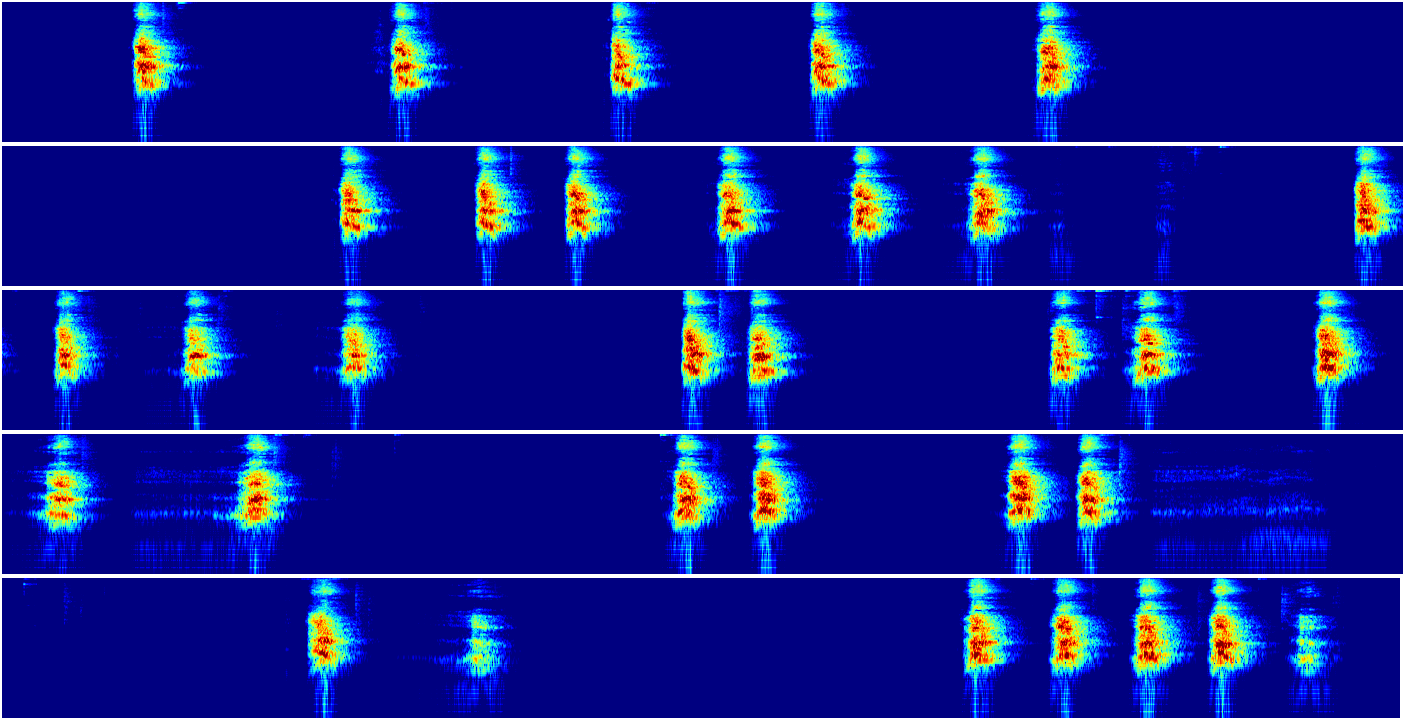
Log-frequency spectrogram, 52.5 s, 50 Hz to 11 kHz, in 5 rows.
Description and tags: Dog Barking 2
A stereo recording of a dog barking. Indoor recording. Zoom H2 front on-board mics.
barking, barks, dog, stereo, woof, xy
